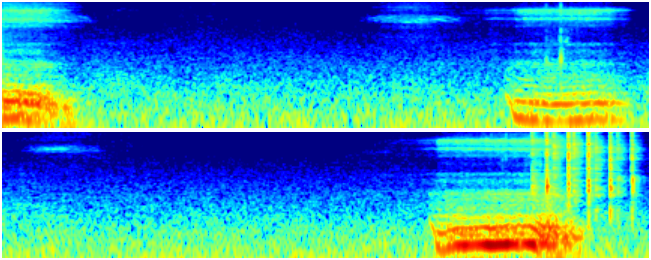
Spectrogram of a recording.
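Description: Two rough, rattling snores about six seconds apart, the second ending in snorting clicks; quiet hiss between breaths.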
